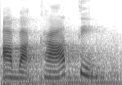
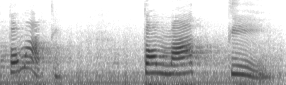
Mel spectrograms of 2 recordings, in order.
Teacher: Quando eu falo abacate, eu escrevo abacate com E, mas quando eu falo abacate, sai o sonzinho da letrinha I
